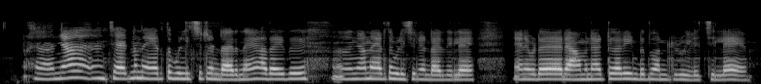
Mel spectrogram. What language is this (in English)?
Malayalam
